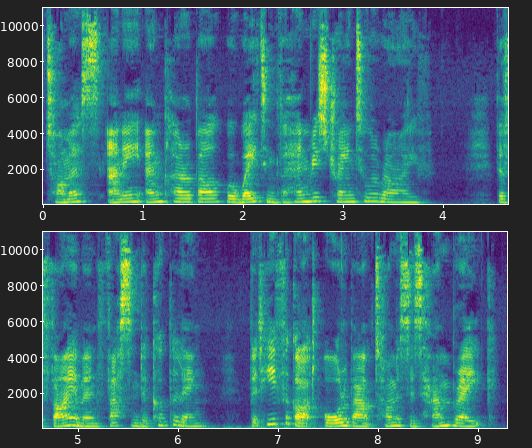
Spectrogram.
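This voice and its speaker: A woman reading a children's picture book aloud in a gentle, expressive storytelling manner. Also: lowish voice, normal speed.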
